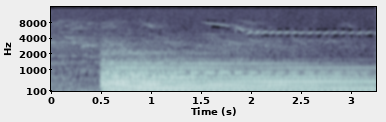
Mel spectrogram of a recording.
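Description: church bell ringing

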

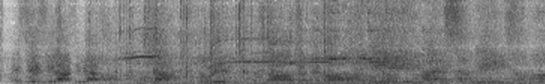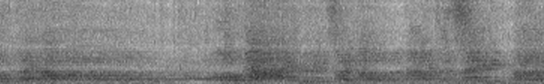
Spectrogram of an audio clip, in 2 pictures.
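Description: street protest crowd chanting

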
